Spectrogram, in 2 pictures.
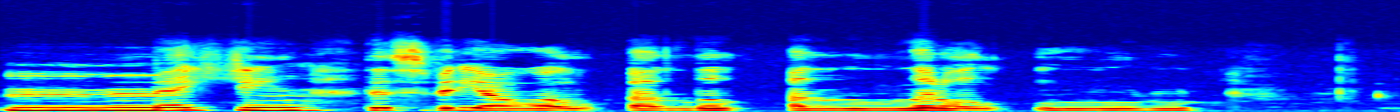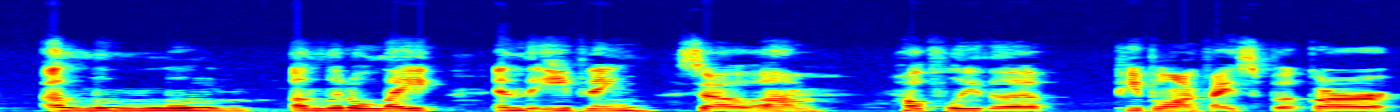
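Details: Adult who stutters; word repetitions, stuttering.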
